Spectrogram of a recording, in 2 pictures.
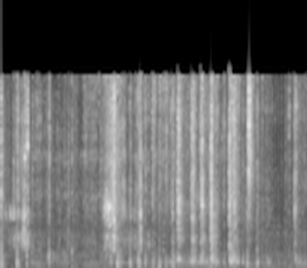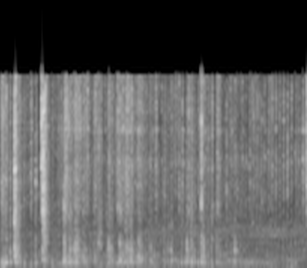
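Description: Plastic Beyblade spinning tops clattering in a plastic stadium: a steady run of quick knocks and rattles as the tops are handled, launched and spin against each other and the stadium.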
